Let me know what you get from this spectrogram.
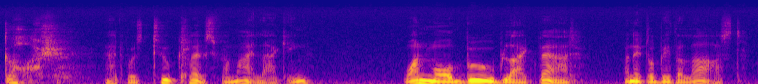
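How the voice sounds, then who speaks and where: A young British airman, acted out by a male narrator, composed and formally respectful, with a husky edge and a widely moving, animated pitch. He speaks in clipped, earnest military phrases, as in an adventure audiobook. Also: a little slow. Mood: wry, muttering. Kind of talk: dramatised audiobook character dialogue.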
